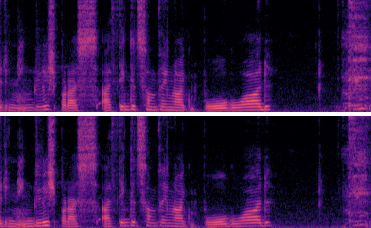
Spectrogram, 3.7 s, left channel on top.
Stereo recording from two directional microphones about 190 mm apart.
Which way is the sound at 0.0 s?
5° right (ahead or behind).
